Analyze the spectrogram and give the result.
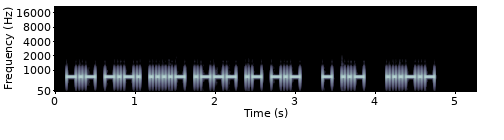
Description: Morse code, heard as a keyed tone, about 31 wpm, 700 Hz. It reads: KC4JAK TU <SK>
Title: Practice QSO - Exchange 4 - Ending - 30wpm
